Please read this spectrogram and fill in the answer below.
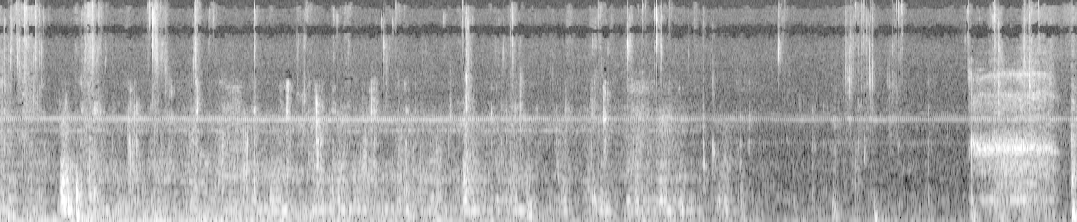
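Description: Quiet close-up chewing of a mouthful of chicken curry, rice and chips, with small clicks and scrapes of a wooden spoon against the plate as more food is scooped up; the sounds die down in the last few seconds.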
